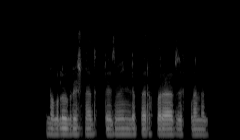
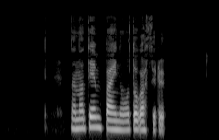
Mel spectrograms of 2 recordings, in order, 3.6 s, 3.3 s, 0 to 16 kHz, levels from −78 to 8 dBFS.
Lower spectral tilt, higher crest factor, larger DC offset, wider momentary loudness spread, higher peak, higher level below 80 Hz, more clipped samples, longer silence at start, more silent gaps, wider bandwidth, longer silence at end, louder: about the same, -5.5 dB/octave vs -6 dB/octave; about the same, 18 dB vs 20 dB; neither; second, 8 LU vs 11 LU; second, -24 dBFS vs -6 dBFS; about the same, -78 dBFS vs -74 dBFS; neither; second, 0.7 s vs 1.05 s; first, 1.49-1.56 s, 2.78-2.86 s vs none; second, 8 kHz vs 11.5 kHz; second, 0.5 s vs 0.85 s; second, -41 LUFS vs -24 LUFS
